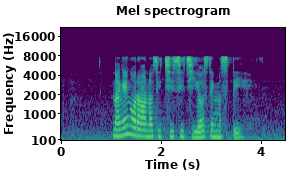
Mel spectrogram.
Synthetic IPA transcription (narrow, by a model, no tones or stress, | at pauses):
naŋɪŋoɾaɔnɔsid̥ʒ̥i̤sid̥ʒ̥i̤jɔsɪŋməst̪i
